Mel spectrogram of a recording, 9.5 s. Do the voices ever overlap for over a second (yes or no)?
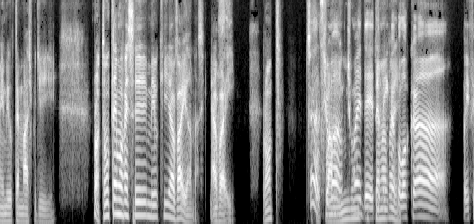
yes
